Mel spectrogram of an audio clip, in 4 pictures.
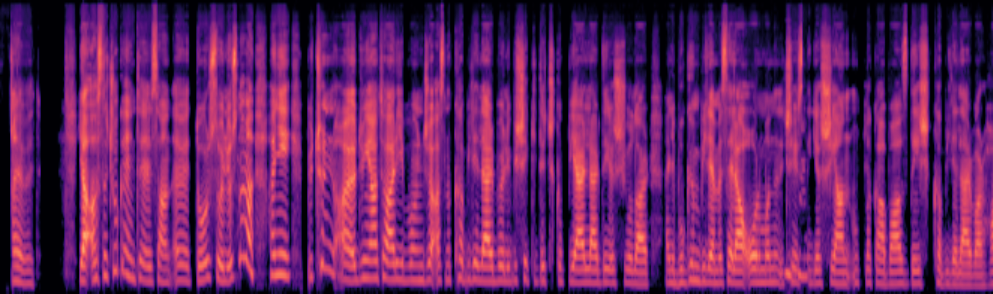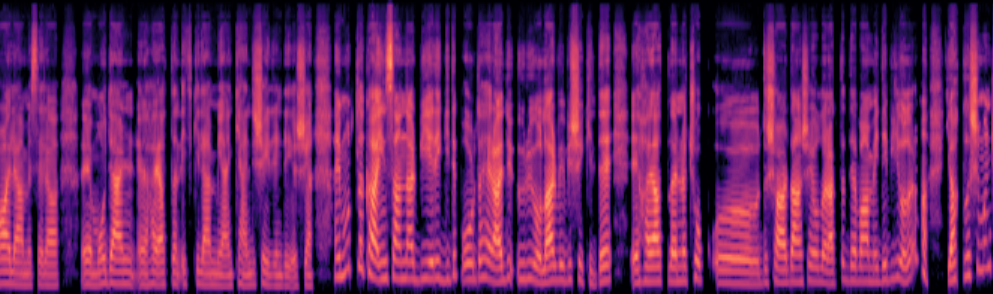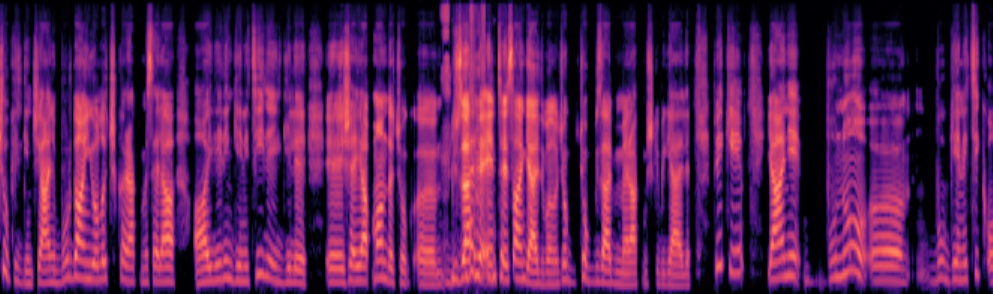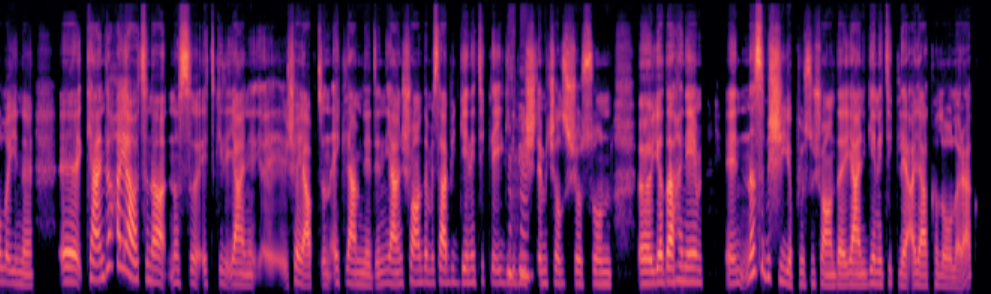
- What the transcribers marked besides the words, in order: other background noise; tapping; chuckle
- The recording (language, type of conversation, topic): Turkish, podcast, DNA testleri aile hikâyesine nasıl katkı sağlar?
